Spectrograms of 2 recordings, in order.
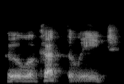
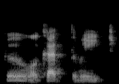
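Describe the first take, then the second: First: High, bright-pitched call across the yard; brisk call. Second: Said in the usual way. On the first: A narrator's reading. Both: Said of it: "calling briskly".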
